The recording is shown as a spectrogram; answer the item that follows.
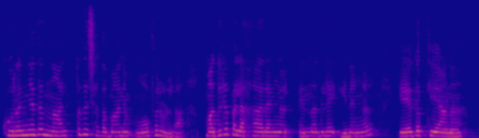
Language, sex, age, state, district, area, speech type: Malayalam, female, 30-45, Kerala, Kollam, rural, read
